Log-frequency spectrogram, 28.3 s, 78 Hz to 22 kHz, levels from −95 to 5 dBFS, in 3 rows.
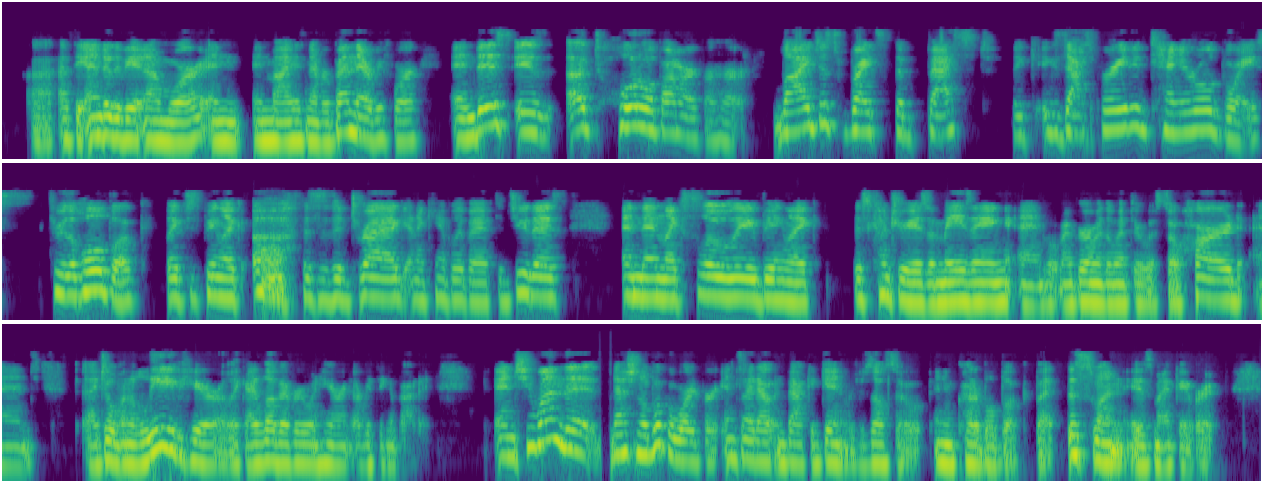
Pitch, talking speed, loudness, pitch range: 170 Hz, 250 wpm, -16 LUFS, 155-200 Hz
